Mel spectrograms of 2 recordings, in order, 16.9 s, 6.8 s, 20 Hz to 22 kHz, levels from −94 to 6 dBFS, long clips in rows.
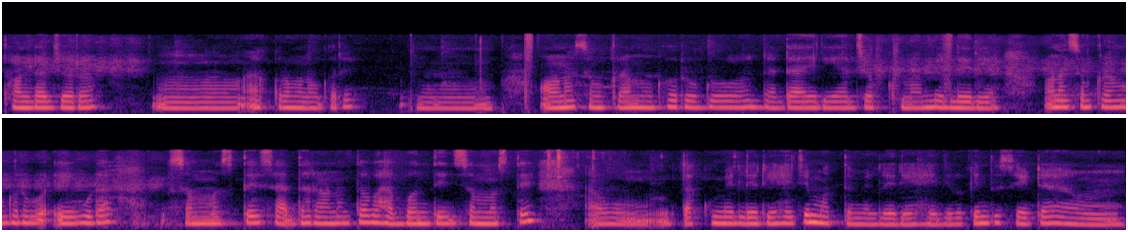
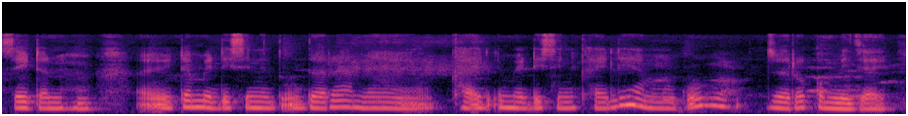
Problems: background sounds at intervals, background conversations at intervals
